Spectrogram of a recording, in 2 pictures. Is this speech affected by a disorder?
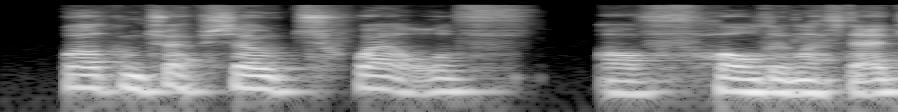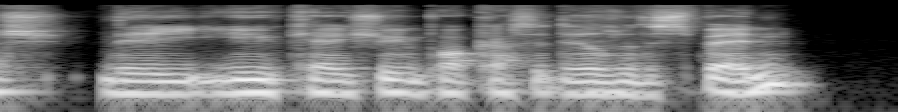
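No.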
